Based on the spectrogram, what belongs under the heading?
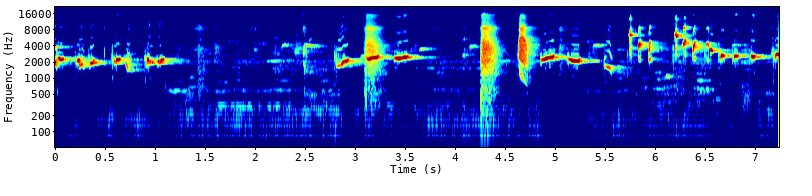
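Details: Greater green leafbird (cucak ijo) female, 2021, singing loudly with luxurious fill. Clipped whistles, then rising slurred whistles between loud rasping bursts, ending in a fast, high, twittering run.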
